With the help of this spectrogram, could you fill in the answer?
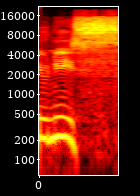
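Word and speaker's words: Eunice: Fernanda Torres as is a Unice is how they pronounce her name Unice um She's So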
